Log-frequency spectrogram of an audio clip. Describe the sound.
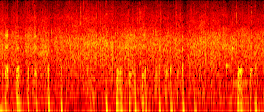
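A crowd applauds steadily, dense clapping filling the room, with some voices talking and calling out over it.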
